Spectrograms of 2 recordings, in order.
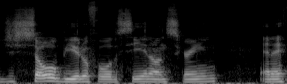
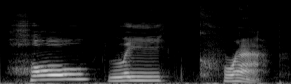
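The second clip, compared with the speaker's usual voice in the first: excited; 6 semitones higher, 5 dB louder, much slower than usual. Real, not acted. Excited exclamation about actor.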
